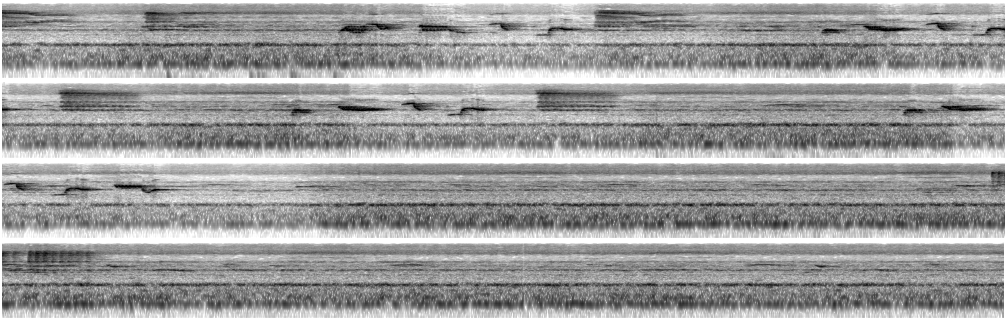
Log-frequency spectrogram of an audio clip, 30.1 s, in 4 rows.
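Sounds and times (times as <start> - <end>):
songbird singing: 0.0 - 12.4, 13.0 - 17.6, 21.8 - 24.8
high hissing buzzes: 0.0 - 30.0
steady rushing background noise: 0.0 - 30.0.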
